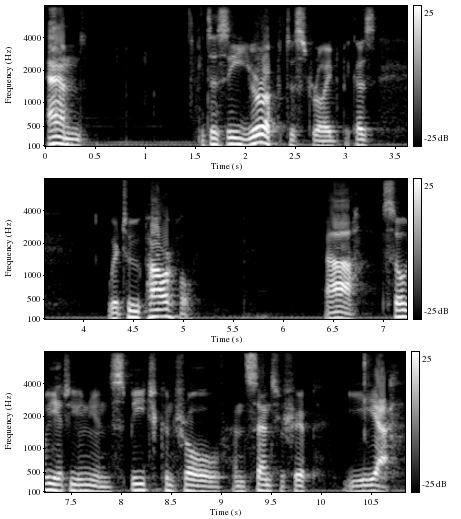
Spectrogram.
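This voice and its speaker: A man's voice: mid-range voice, slow pace, long pauses, a bit bright. An Irish man hosting a podcast live stream, rambling through hesitant casual commentary with many fillers and restarts, sipping beer as he goes. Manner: drinking beer while talking. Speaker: podcast host.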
